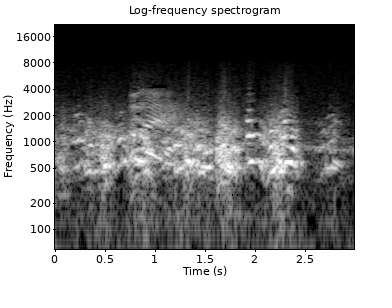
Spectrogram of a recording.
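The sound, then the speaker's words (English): A pack of sled dogs pulling a dog sled barks and yips excitedly in a steady, overlapping clamor, loud, with no pause for the whole few seconds, in heavily falling snow. “he heard a dog sled coming along behind him.”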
